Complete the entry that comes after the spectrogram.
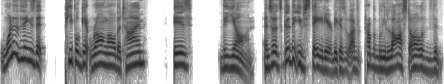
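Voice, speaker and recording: A man's voice: a little high, moderate pace, warm tone, dry recording, studio quality. A man teaching singing in a casual, chatty video lesson, talking emphatically and breaking off into short vocal demos.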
